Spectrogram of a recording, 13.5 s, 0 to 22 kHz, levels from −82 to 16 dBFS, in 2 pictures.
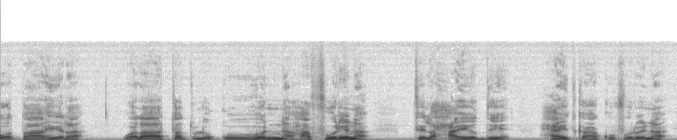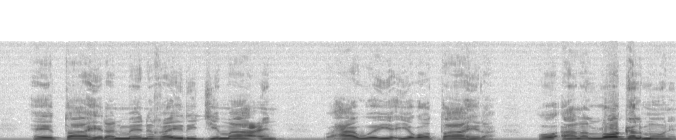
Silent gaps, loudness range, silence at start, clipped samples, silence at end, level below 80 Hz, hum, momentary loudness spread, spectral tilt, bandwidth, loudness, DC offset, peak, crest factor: none; 3 LU; 0 s; under 0.1%; 0 s; -48 dBFS; none; 13 LU; -6.5 dB/octave; 15.5 kHz; -15 LUFS; under 0.1%; 0 dBFS; 16 dB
